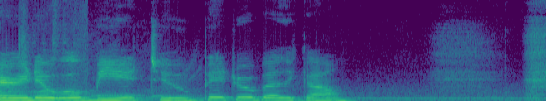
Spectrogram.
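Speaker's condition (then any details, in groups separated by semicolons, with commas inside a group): Friedreich's ataxia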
